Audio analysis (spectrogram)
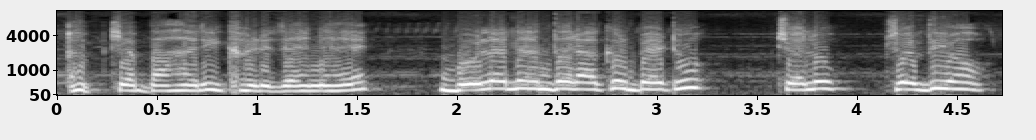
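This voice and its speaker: A woman's voice: a little high, fairly even intonation, normal speed, dark tone, soft background music, lightly acted. A woman voicing a kind, firm female witch who teaches a class in a cartoon story.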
